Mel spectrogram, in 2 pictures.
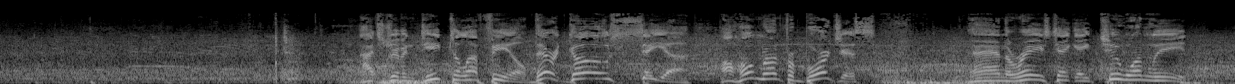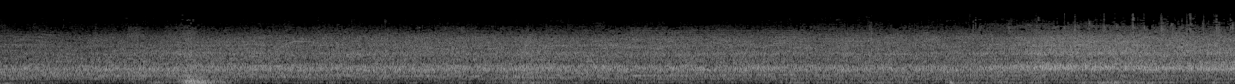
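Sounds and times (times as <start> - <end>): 
stadium crowd cheering after home run: 0.0 - 24.6
speech: 3.6 - 12.1.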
